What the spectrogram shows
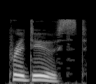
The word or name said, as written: produced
